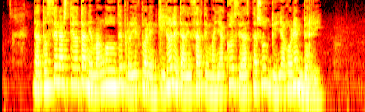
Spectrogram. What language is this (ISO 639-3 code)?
eus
